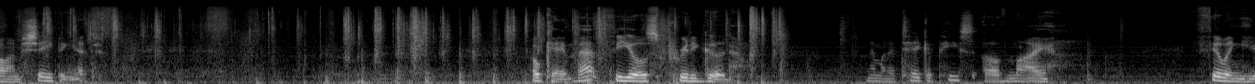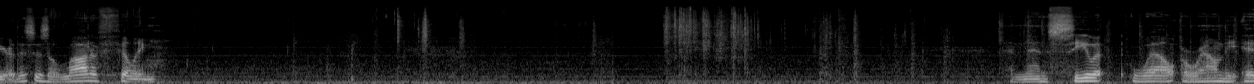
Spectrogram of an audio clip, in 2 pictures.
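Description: Hands pat and press soft dough on crinkly paper.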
